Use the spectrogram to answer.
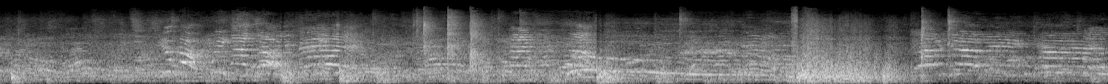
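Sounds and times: crowd shouting: 0:01.6 - 0:08.2.

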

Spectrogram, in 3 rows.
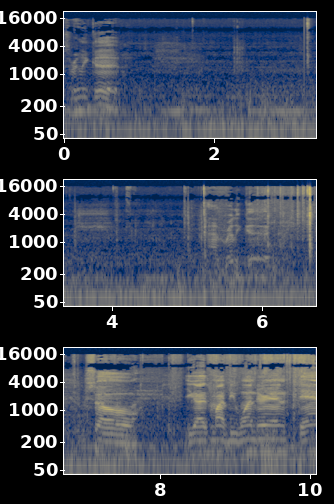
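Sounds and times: car cabin low rumble: 0:00.0 - 0:10.0
faint hum: 0:00.0 - 0:10.0.

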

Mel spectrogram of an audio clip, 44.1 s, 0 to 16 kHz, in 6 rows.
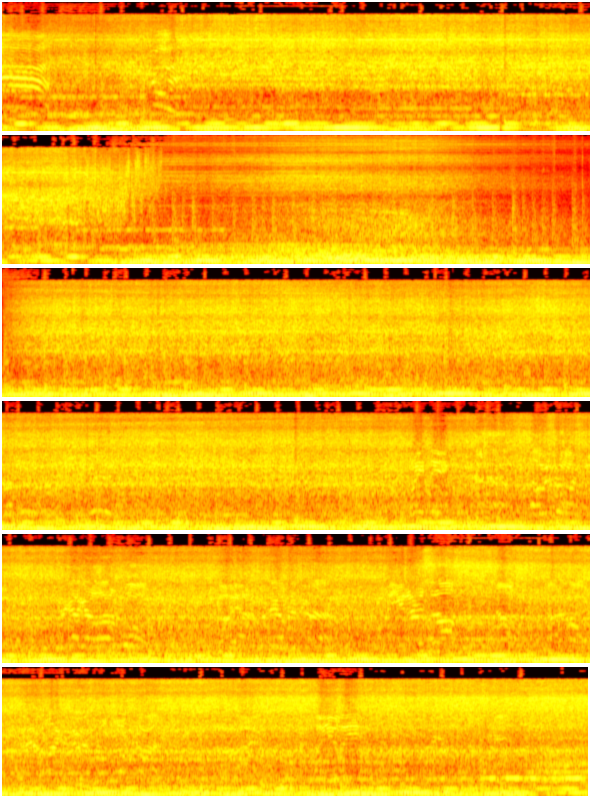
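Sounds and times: propeller plane engine drone: 0:00.0 - 0:44.0
rushing air: 0:00.7 - 0:44.0.

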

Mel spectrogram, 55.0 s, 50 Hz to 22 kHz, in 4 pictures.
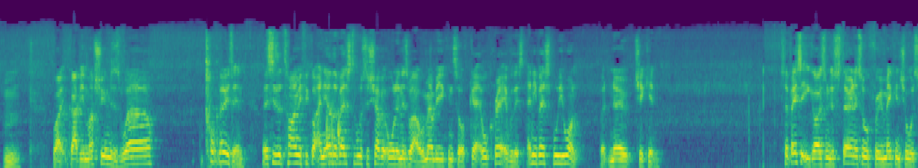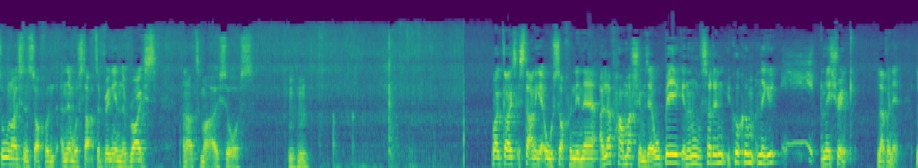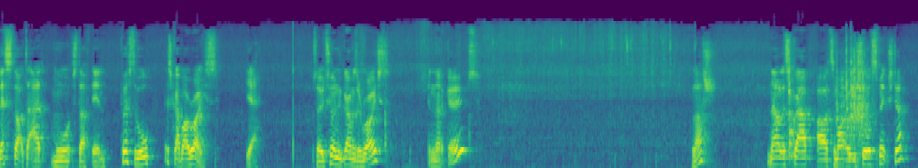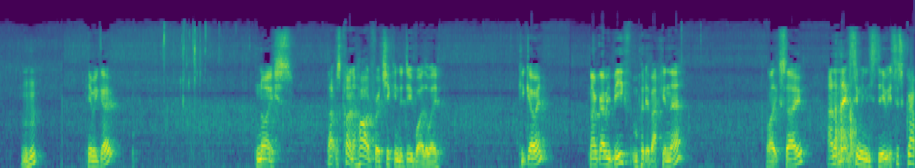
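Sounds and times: vegetables sizzling in a pot: 0:00.0 - 0:55.0.

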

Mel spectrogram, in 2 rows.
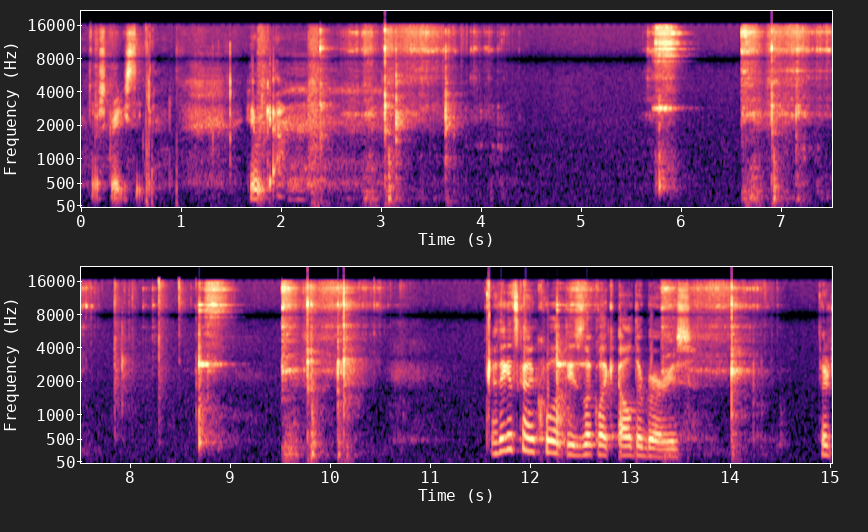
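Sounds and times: spoon clinking and scraping on glass: 0:05.6 - 0:07.7, 0:08.6 - 0:10.5.

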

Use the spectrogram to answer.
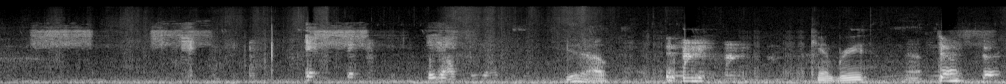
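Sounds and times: bursts of filtered static: 0:00.0 - 0:10.0
steady low hum: 0:00.0 - 0:10.0.

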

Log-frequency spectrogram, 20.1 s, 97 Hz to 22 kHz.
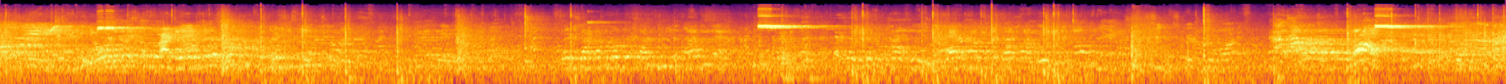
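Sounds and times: players' voices echoing: 0:00.0 - 0:20.0
referee whistle: 0:10.1 - 0:11.1, 0:18.3 - 0:19.1.

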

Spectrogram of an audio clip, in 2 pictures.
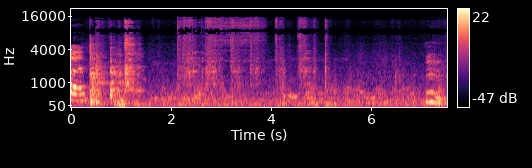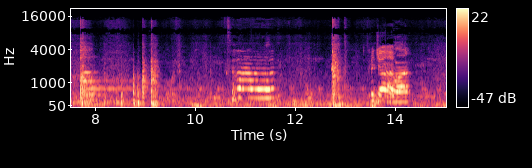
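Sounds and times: dishes clicking and knocking: 0:00.4 - 0:01.6, 0:07.7 - 0:09.4
low indistinct talking: 0:08.3 - 0:15.0.

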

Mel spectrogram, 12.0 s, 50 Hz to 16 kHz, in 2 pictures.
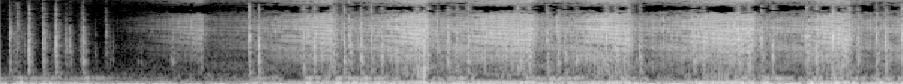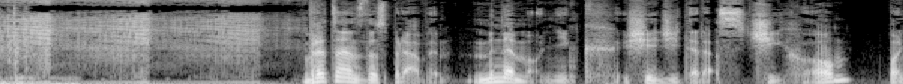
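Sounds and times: electronic whirring and buzzing: 0:00.8 - 0:08.2.

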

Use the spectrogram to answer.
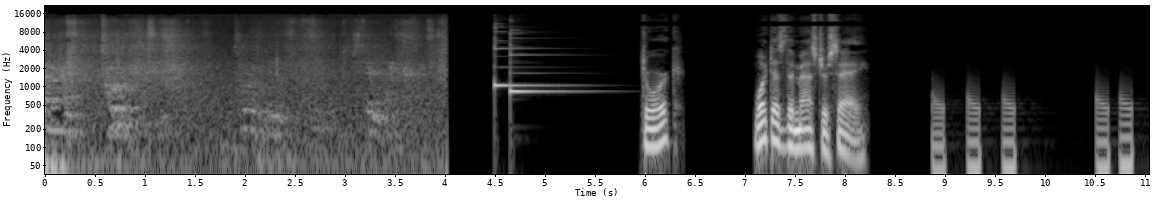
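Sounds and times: two-note chime: 0:04.5 - 0:05.9.

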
